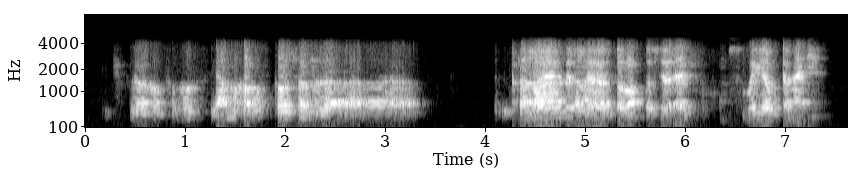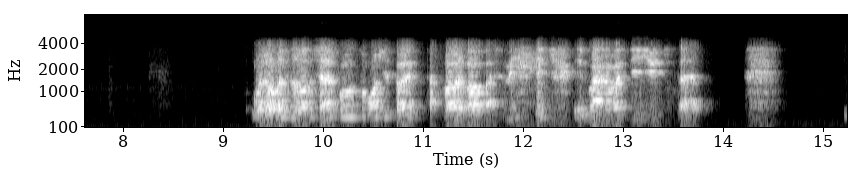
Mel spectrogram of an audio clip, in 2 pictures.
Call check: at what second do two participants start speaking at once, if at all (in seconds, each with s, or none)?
4.4 s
